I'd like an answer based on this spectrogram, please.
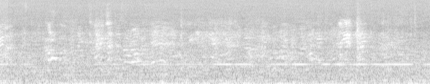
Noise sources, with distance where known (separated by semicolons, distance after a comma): person or small group shouting, far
